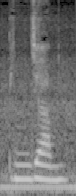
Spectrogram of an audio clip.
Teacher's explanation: kata pinjam juga jika disebutkan ada huruf Y di antara N dan J.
